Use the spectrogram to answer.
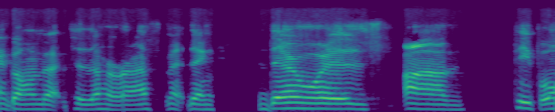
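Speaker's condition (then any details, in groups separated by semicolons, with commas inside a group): Cerebral palsy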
